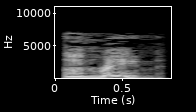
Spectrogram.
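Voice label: "unrein", British English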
